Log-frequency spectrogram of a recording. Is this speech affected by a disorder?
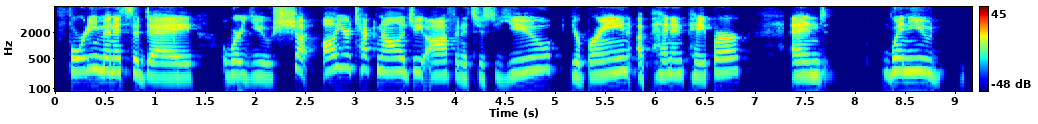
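No.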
